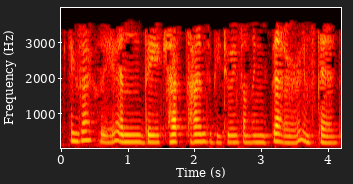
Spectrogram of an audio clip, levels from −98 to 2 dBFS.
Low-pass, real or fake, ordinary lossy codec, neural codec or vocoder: 3.6 kHz; real; MP3, 16 kbps; none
